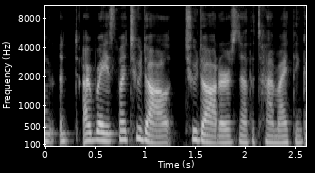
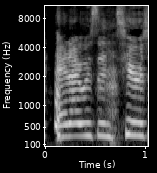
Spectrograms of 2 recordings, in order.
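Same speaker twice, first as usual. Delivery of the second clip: high, louder laugh through the words; 12 semitones higher, 4 dB louder than usual. Real, not acted. Woman recalls crying on the phone to her sister, laughing. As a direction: laugh while recalling your own tears.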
